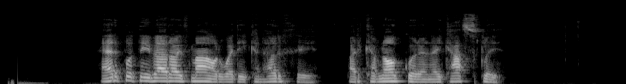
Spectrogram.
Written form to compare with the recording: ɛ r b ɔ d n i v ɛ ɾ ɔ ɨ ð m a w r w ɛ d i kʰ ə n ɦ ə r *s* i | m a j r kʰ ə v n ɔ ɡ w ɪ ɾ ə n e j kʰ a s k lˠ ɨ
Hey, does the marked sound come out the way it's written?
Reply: no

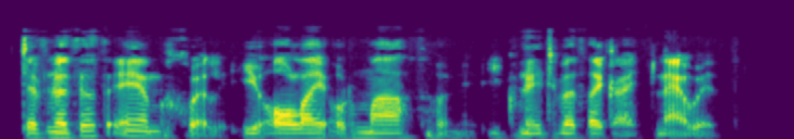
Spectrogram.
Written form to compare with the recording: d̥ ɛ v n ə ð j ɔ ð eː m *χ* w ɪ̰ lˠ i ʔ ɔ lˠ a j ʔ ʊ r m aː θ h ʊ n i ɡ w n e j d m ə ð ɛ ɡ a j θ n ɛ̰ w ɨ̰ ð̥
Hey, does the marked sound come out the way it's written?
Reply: yes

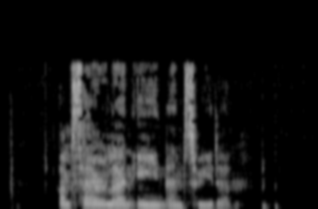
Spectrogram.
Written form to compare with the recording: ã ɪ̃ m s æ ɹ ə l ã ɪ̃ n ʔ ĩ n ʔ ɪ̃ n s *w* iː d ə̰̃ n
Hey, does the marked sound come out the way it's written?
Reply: yes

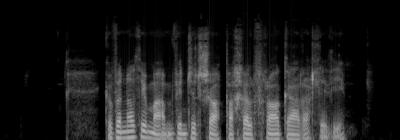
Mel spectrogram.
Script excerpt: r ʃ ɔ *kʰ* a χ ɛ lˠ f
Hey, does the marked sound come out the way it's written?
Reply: no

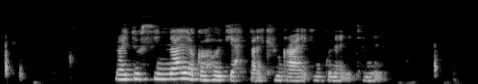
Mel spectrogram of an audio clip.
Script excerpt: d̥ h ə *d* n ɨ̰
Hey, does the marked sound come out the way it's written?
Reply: no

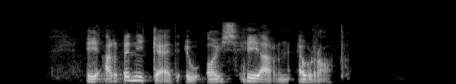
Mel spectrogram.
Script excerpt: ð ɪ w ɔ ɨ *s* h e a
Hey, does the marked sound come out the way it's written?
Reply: yes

